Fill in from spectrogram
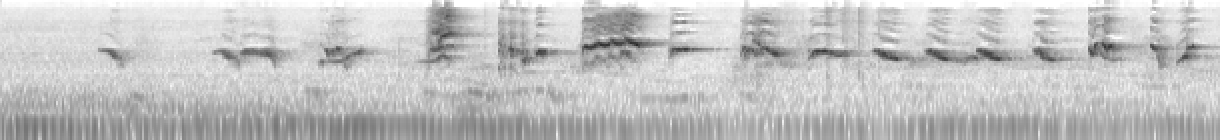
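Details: Prolific song from a greater green leafbird: scattered chirps building to a run of loud, evenly spaced whistled notes about twice a second, over a faint low hum.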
